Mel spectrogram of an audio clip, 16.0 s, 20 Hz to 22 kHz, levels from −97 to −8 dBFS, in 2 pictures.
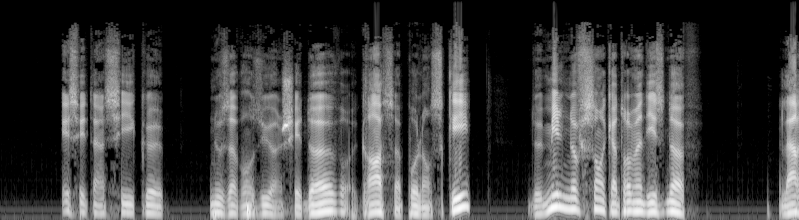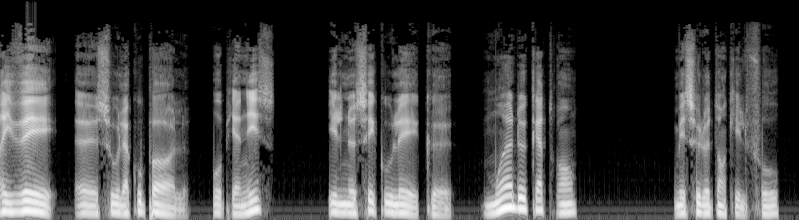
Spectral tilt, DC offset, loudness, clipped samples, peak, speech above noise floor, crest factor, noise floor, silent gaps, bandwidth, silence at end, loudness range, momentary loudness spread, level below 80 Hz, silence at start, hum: -5.5 dB/octave; under 0.1%; -18 LUFS; under 0.1%; 0 dBFS; 49 dB; 18 dB; -67 dBFS; none; 14.5 kHz; 0.2 s; 3 LU; 12 LU; -46 dBFS; 0.6 s; none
